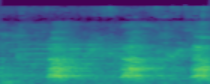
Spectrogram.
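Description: A dog barking: three short barks, a little under a second apart.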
